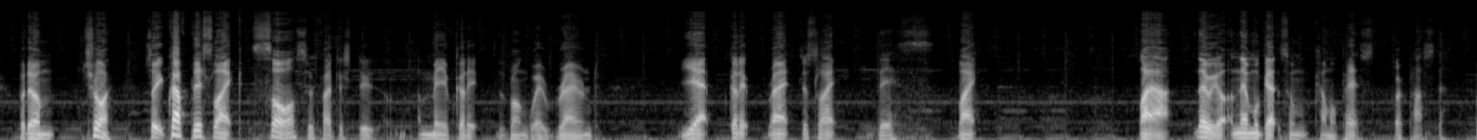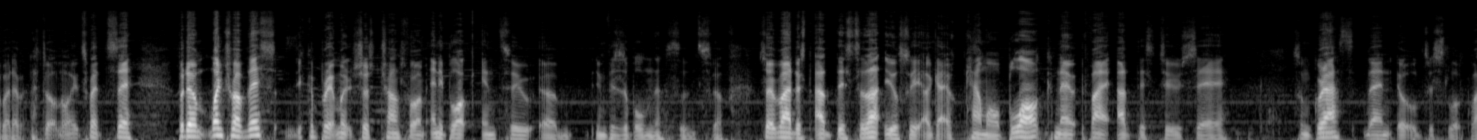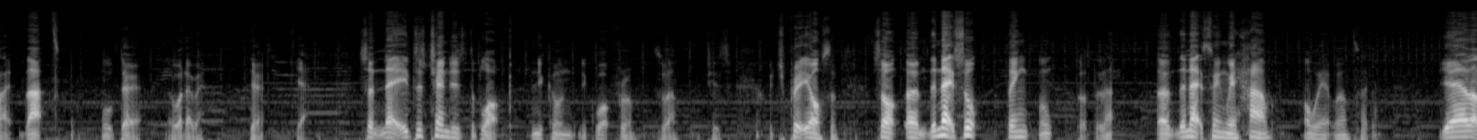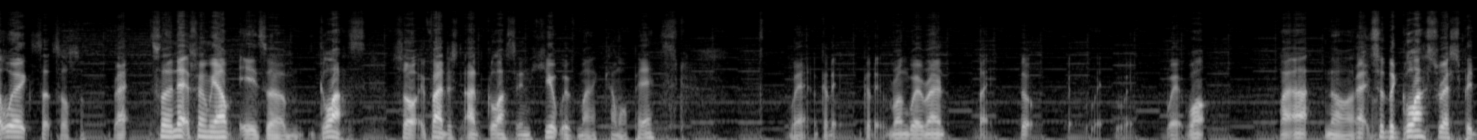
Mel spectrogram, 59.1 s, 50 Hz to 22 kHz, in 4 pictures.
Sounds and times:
Music: 0.0 - 59.0
Speech: 0.2 - 6.0, 6.8 - 9.8, 11.4 - 27.1, 27.7 - 43.4, 44.0 - 51.1, 52.2 - 56.4, 57.1 - 59.0.

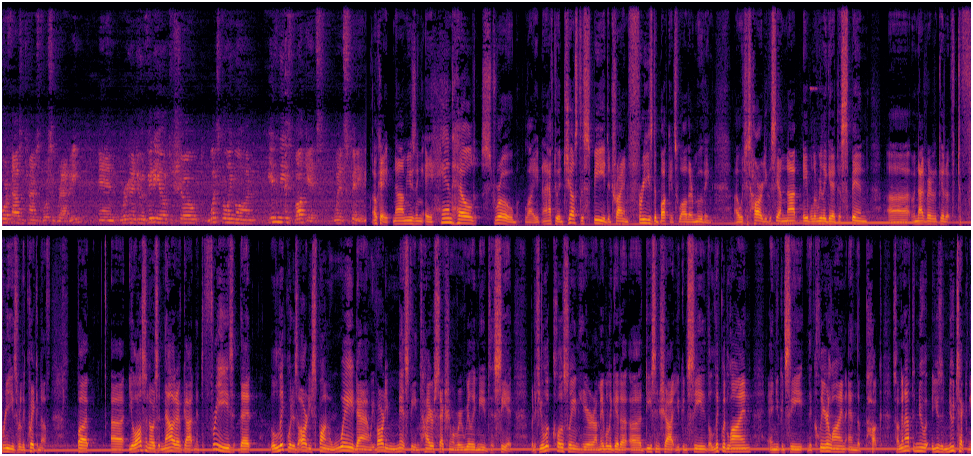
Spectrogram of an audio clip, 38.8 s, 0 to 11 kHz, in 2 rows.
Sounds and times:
Speech: 0.0 - 20.3, 20.9 - 38.7.

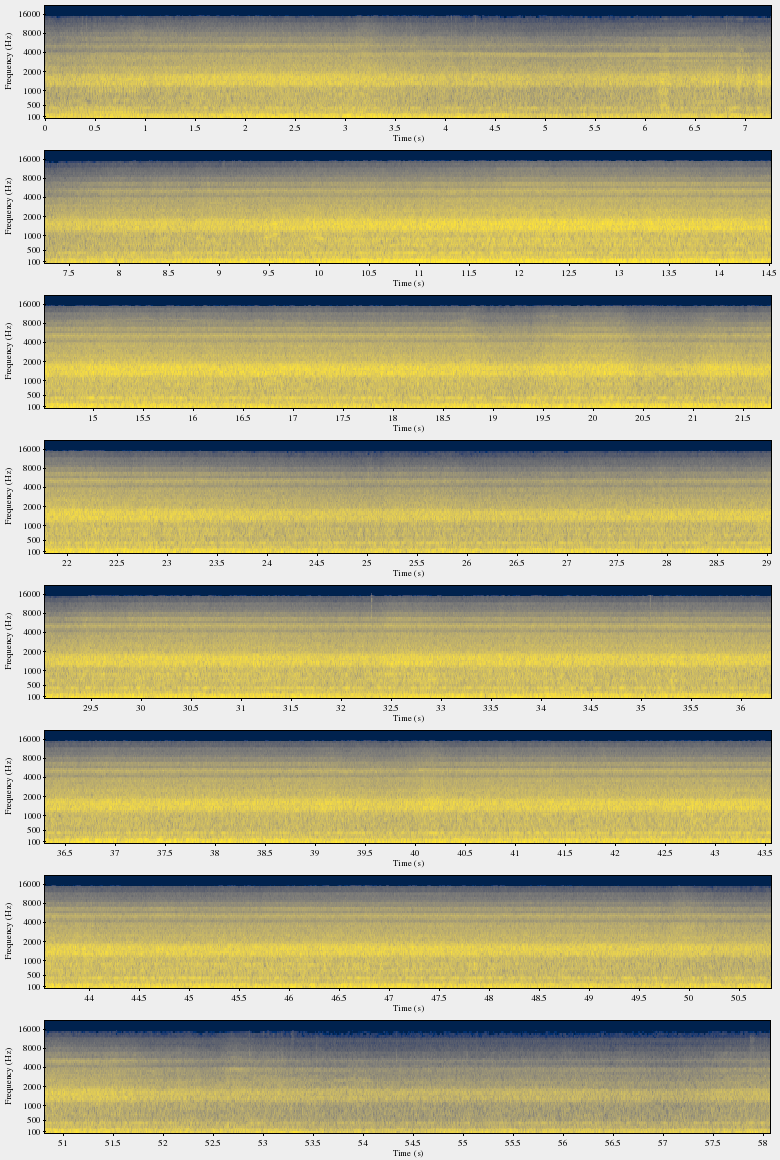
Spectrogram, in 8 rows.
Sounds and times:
Motorcycle: 0.0 - 58.0.

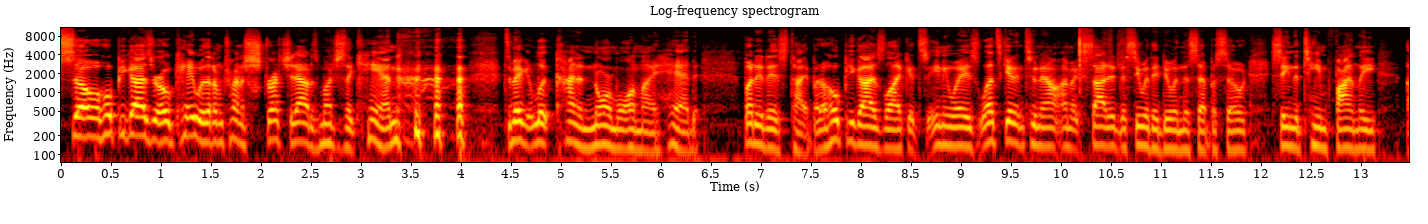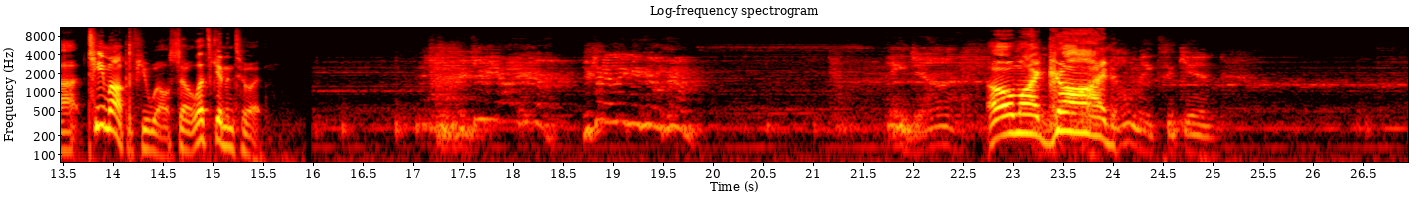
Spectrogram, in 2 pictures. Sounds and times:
Speech: 0.0 - 3.4, 4.4 - 15.6, 22.3 - 25.0.

